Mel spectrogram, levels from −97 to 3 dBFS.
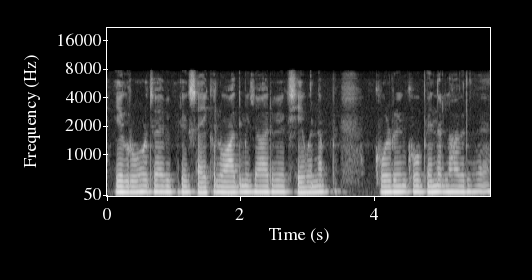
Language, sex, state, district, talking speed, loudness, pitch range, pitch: Hindi, male, Rajasthan, Nagaur, 220 wpm, -16 LUFS, 130-135 Hz, 130 Hz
